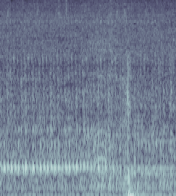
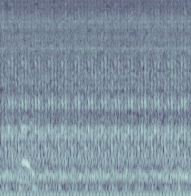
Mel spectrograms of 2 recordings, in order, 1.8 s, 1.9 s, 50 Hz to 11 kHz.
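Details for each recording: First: 2009 Seat Leon, engine running: fluttering whirr and dull thump at the front from the A/C compressor pulley wobbling because its centre bolt thread is stripped and won't tighten; crank pulley damper rubber also suspected. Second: 2009 SEAT Leon with a reported noise near the crankshaft pulley and an oil leak. After refitting the part, it starts and holds a smooth, even idle with a steady beat and no squeal or knock; normal idle.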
